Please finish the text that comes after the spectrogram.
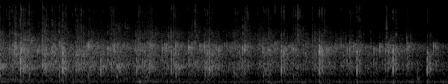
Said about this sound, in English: Thank you guys. Give them a clap as they take a seat.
